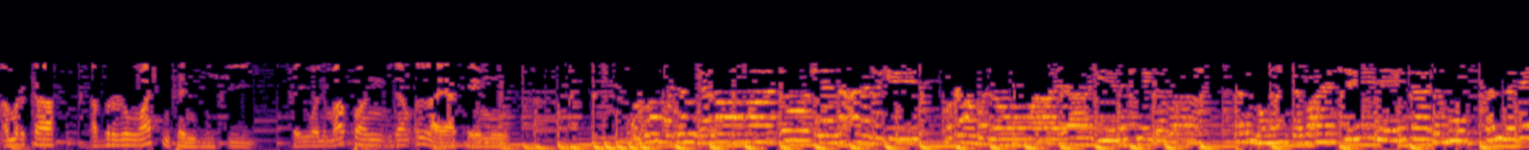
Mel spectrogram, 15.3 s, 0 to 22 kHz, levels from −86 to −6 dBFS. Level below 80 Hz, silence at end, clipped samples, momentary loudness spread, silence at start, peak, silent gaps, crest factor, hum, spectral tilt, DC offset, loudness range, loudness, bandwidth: -30 dBFS; 0 s; under 0.1%; 10 LU; 0 s; -8 dBFS; none; 14 dB; none; -11.5 dB/octave; under 0.1%; 8 LU; -22 LUFS; 4.1 kHz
